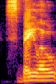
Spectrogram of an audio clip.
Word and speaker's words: Spalo: And I'm going to get everybody's favorite up here, Vic Spalo, rhymes with J-Lo.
